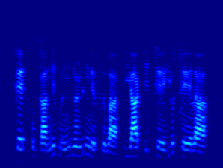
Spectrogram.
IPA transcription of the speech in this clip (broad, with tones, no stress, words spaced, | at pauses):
ke˦ hu˨ ɡaː˨ni˦bɛ˨ ŋɪ˦dã˦ɡɪ˦ ŋe˨ fɪ˨wa˨ | ja˨˦ki˦ keː˨ju˦ t͡seː˨la˨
